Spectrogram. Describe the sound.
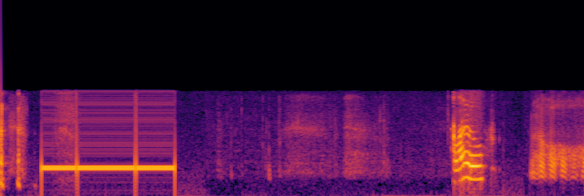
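A steady telephone dial tone sounds for about two seconds with a couple of faint clicks, then quiet clicks and rustles follow, and brief voices are heard near the end.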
